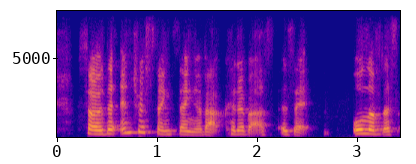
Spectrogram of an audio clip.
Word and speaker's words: Kiribati: tribe so it's in kiribati so it's about kiribati but it's pronounced pronounced the ti is pronounced as an es so the interesting thing about kiribati is that all of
